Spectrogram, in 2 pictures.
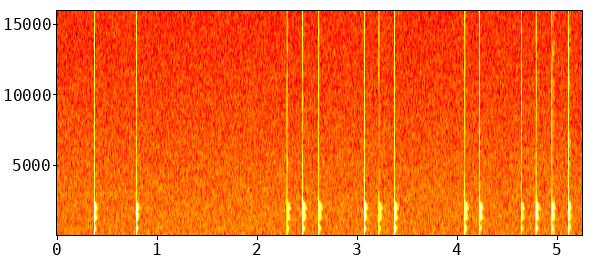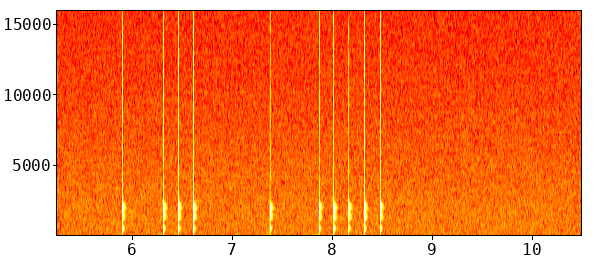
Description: Tap code, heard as taps on a table, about 6 knocks a second. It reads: A NICE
